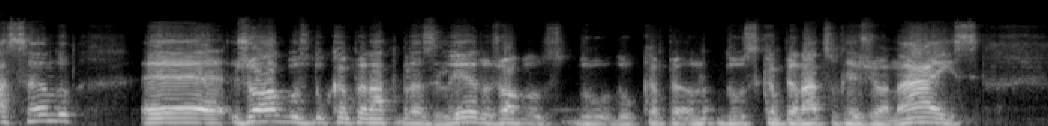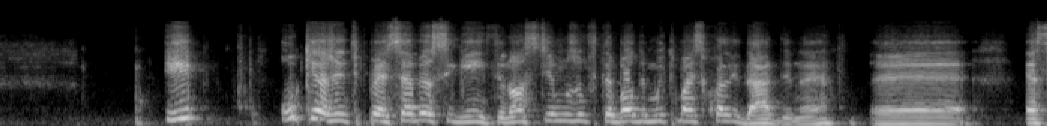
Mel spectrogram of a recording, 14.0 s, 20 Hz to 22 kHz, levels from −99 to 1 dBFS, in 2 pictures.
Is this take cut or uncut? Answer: uncut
